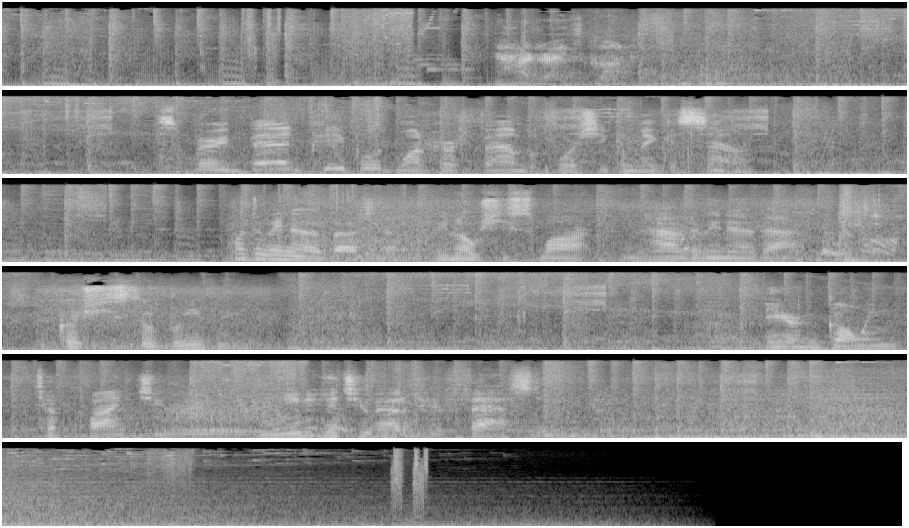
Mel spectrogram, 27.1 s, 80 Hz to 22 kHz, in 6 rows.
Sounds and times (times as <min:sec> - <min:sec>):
Music: 0:00.0 - 0:26.2.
